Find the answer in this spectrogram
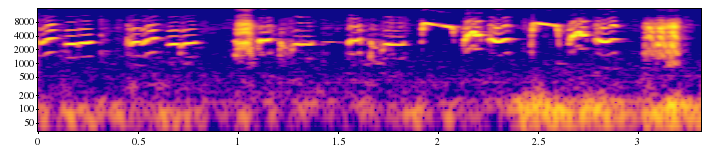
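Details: Singing male sooty-headed bulbul, persistent and packed with learned phrases, used to coax other bulbuls into replying: rapid run of bright chirps, slurred whistles and buzzy bursts, tumbling quickly with barely a pause; faint low rumble underneath.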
